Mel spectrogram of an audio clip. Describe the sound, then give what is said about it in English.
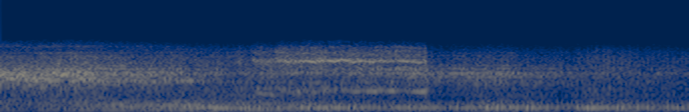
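A car skids off the road after a front tire blows out, with a loud, sustained tire screech over a rough rumbling engine and road noise, the squeal rising midway and then fading into a grinding roll. “It wasn't a shot. A front tire had blown out.”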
